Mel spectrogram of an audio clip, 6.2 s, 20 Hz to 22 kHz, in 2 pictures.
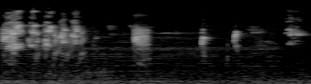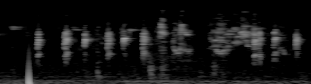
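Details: Caged Java sparrows with many newly hatched chicks, Sunday morning, May 2022: rapid series of sharp high chips and clipped tweets, busy at first then spaced in quick bursts, one brief click midway.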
